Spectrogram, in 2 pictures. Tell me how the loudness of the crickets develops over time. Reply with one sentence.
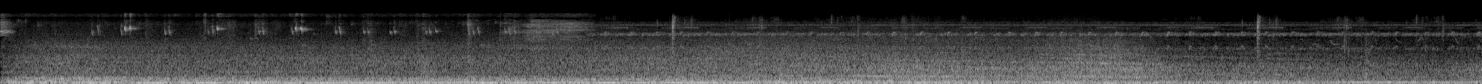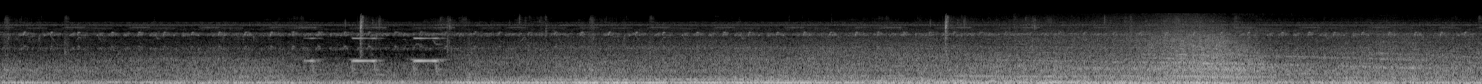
The loudness of the crickets stays about the same.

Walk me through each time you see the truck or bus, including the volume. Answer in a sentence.
You can hear the truck or bus from 0.0 to 29.6 s, getting quieter then louder.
